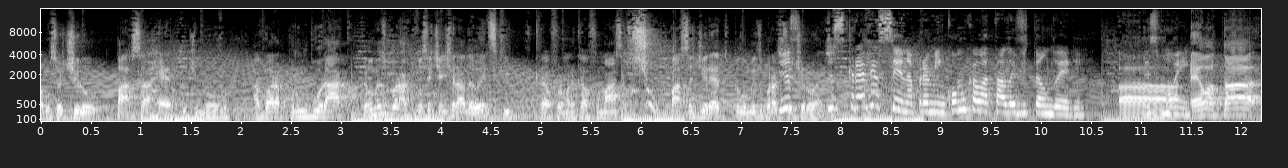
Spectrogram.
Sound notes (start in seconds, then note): 5.8 woosh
